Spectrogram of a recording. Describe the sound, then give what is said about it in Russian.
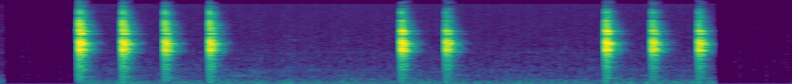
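A mother hen carefully taps on the biggest egg in a nest in a henhouse: four quick crisp taps, a pause, two more, then a final run of three, each sharp and hollow against silence. “Курица осторожно постучала по яйцу.”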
